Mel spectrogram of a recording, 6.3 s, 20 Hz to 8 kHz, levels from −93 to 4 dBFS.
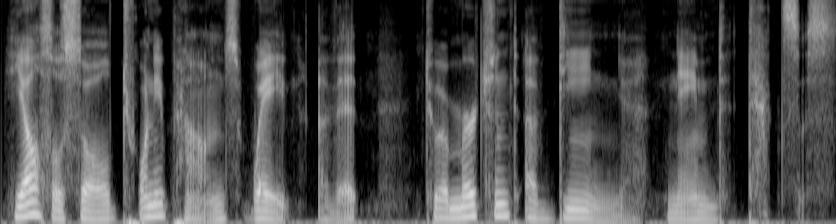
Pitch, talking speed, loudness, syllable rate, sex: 110 Hz, 145 wpm, -22 LUFS, 4.1 syllables/s, male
